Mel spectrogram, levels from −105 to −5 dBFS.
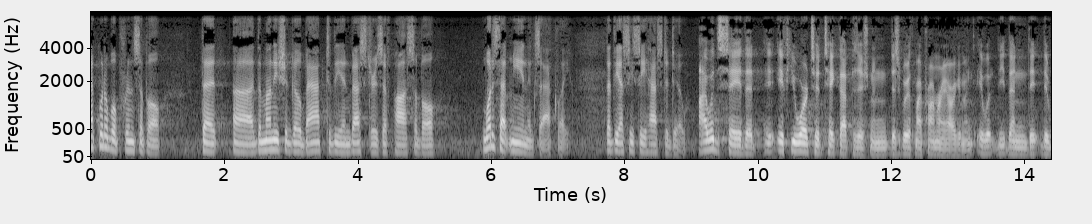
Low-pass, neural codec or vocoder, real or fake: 7.2 kHz; none; real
